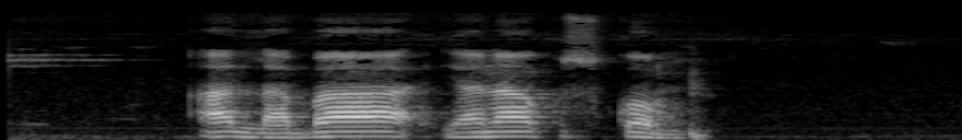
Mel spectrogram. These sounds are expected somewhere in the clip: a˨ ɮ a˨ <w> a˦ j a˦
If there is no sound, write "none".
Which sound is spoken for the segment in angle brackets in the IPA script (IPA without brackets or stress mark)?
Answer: b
